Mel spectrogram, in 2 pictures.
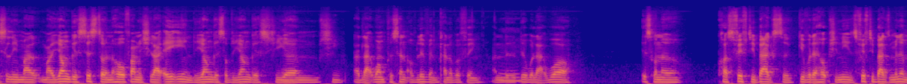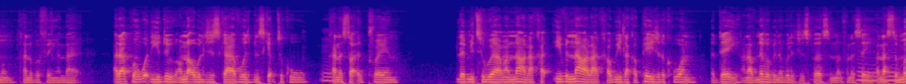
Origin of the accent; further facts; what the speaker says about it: Nottingham, East Midlands, United Kingdom; also born or lived in Jamaica; I was brought up in Jamaica when I was about 10 by my grandparents, spent like 5 years out there. Mm-hmm. Before I went away, I lived in Nottingham.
